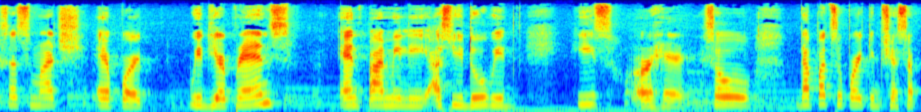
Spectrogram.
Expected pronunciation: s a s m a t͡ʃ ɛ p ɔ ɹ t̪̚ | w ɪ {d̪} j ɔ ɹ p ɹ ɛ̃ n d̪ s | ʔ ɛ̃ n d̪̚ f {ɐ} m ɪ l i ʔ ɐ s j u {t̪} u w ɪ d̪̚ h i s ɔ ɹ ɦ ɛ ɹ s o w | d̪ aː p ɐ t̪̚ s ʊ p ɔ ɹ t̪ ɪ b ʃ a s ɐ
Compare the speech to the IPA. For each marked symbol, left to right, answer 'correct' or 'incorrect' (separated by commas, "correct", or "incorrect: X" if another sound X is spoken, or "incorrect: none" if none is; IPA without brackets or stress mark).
correct, incorrect: a, incorrect: d̪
